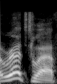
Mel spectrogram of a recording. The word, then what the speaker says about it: Ratzlaf: Yeah, Ratzlaf. I would I would say that's how you pronounce that.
